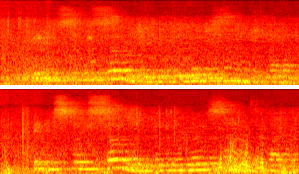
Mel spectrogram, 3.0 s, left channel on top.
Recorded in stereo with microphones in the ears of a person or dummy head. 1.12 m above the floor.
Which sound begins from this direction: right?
A woman speaking, at 0.3 s.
